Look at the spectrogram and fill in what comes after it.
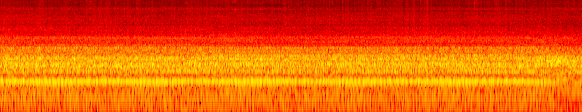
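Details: Samsung drum washing machine spin cycle, same noise returning a year after a replacement unit; steady loud hum with a fixed mid-pitch tone and rough, slightly pulsing roar; abnormal spin noise, cause unknown.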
